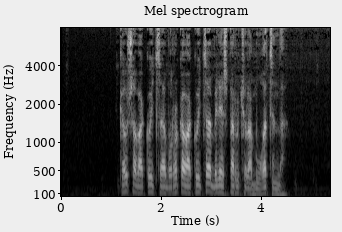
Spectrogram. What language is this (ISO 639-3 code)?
eus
